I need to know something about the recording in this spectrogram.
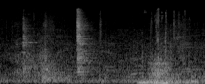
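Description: A door creaks open.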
